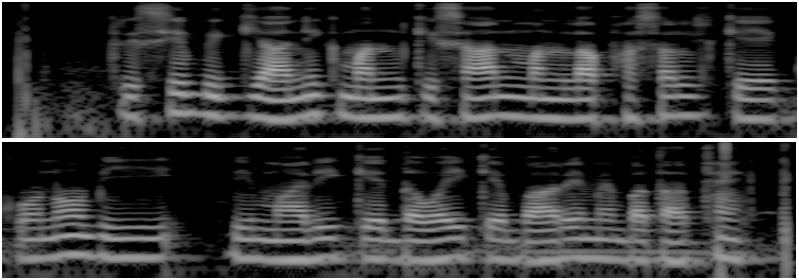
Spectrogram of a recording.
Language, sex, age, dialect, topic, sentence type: Chhattisgarhi, male, 25-30, Eastern, agriculture, statement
